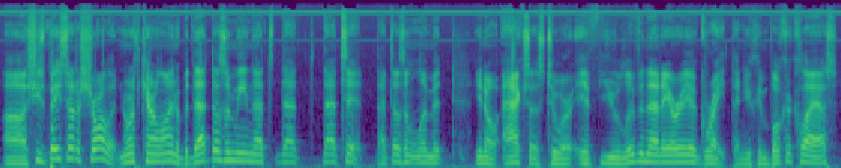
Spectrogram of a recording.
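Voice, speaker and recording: A man hosting an interview, relaxed and affirming, sometimes repeating his words as he asks questions. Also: fairly high pitch, a little fast, hardly any pauses, dry recording. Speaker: interview host. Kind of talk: talk show interview.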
